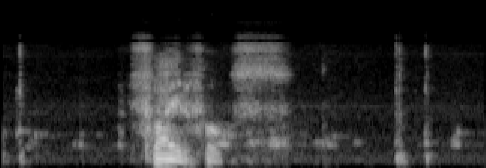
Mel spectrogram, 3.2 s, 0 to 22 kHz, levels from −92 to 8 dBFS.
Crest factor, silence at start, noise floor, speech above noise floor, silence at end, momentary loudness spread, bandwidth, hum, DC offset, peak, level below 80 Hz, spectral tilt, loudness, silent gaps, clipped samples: 22 dB; 0.15 s; -56 dBFS; 36 dB; 0.15 s; 26 LU; 9.2 kHz; none; under 0.1%; -2 dBFS; -68 dBFS; -5 dB/octave; -21 LUFS; none; under 0.1%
